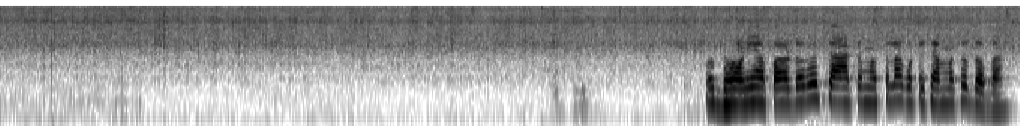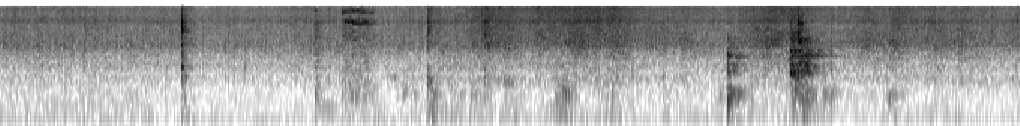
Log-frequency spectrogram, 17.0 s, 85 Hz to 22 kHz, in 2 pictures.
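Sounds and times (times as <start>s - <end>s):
food sizzling in oil: 0.0s - 17.0s
metal spatula scraping pan: 11.1s - 16.2s.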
